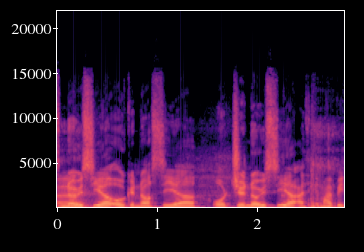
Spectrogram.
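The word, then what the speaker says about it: Gnosia: I still don't know how to pronounce it. Gossia. I don't know if it's Nosia or Ganosia or Janosia.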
